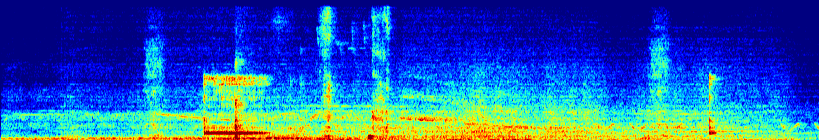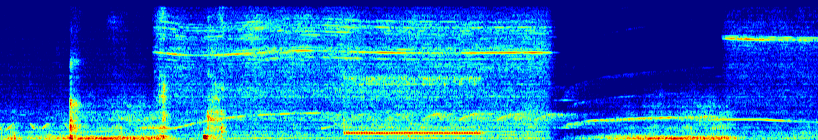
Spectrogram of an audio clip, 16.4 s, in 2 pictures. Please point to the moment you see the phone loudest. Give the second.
2 s.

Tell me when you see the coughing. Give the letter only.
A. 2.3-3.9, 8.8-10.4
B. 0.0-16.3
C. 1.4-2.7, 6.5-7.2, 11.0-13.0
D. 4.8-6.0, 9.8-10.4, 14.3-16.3
A.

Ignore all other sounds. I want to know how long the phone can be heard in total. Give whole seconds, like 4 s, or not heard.
4 s.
